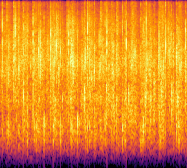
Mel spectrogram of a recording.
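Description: A church congregation applauds an elder in his nineties during an Easter service, dense close clapping from many hands that carries on evenly throughout, with no speech over it.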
